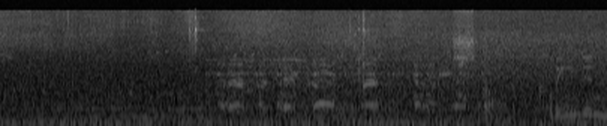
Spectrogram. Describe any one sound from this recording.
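Short electronic clicks sound.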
